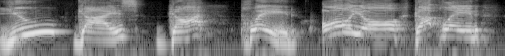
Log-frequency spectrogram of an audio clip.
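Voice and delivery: slow, drawn-out, gloating tone.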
